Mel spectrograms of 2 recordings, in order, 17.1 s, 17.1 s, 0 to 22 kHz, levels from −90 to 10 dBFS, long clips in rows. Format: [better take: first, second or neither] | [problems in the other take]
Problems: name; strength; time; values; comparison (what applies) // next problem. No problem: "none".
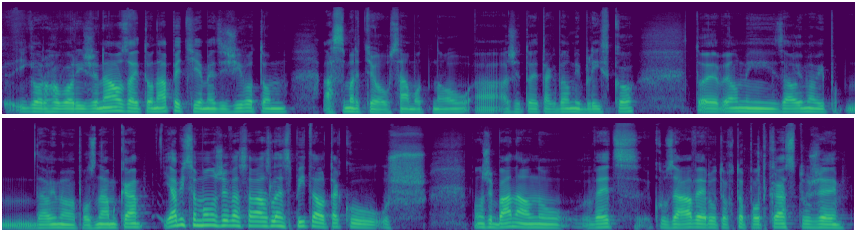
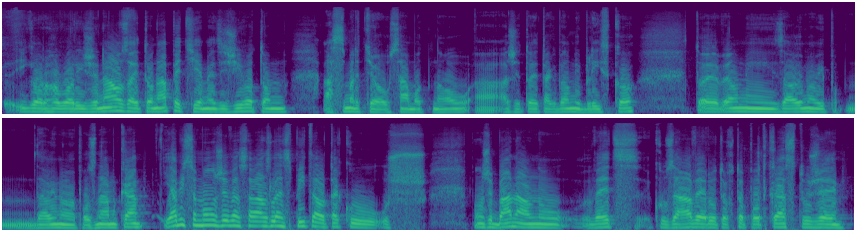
first | distortion; slight; 10 dB below the speech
